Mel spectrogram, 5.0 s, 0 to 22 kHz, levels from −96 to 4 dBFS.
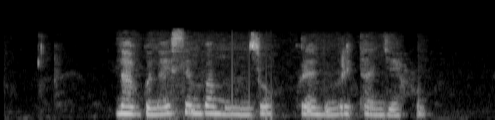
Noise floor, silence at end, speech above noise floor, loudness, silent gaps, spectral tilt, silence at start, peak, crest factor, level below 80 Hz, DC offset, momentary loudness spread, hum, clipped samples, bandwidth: -77 dBFS; 0.7 s; 47 dB; -30 LUFS; none; -4 dB/octave; 1.15 s; -10 dBFS; 22 dB; -68 dBFS; under 0.1%; 22 LU; none; under 0.1%; 8 kHz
